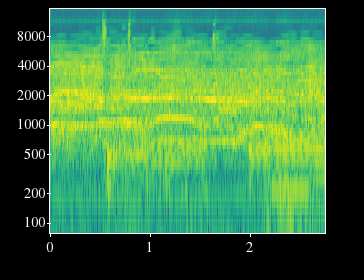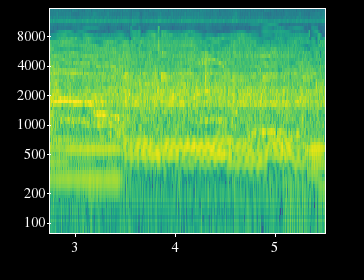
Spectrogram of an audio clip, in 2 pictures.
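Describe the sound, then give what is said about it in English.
A concert crowd cheers and claps steadily as the band's bass player is introduced, with scattered whoops and high yells rising above a dense wash of applause that holds at an even, loud level throughout. “Once again, on the far right, our bass player, let's hear a round of applause for the fabulous”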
